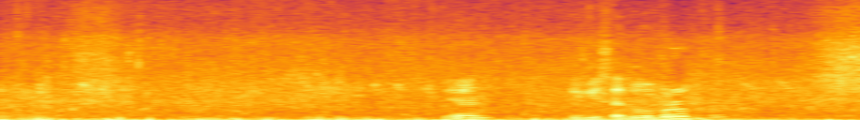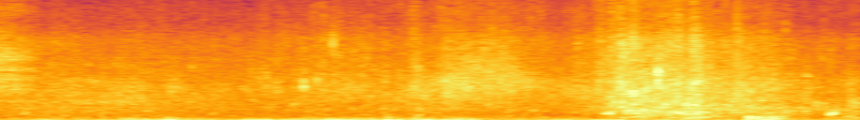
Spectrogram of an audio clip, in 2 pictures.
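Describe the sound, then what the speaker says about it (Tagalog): Strong wind buffets the microphone in a constant low roar by a river, with brief Tagalog voices breaking through now and then. "Mahangin pala no."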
